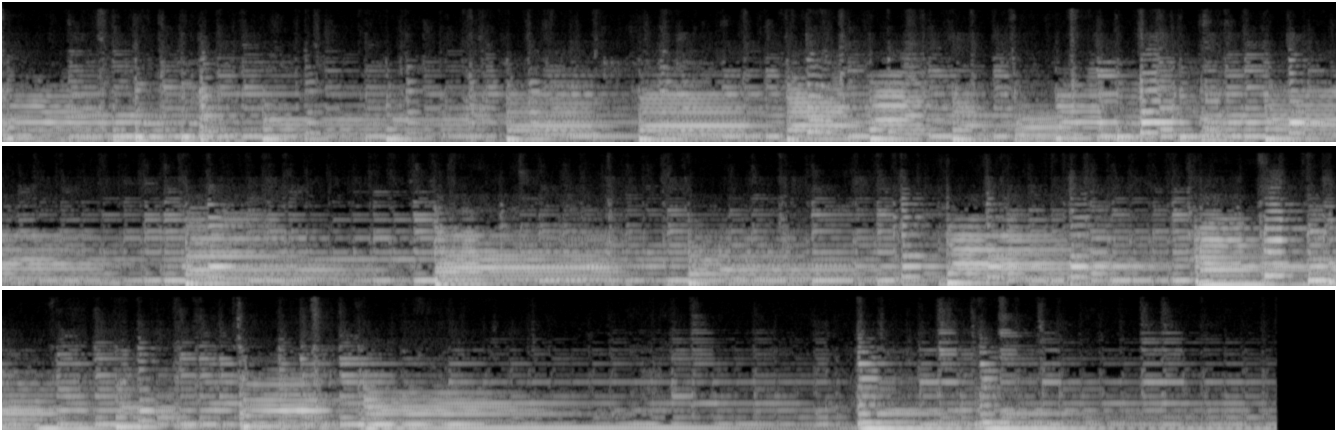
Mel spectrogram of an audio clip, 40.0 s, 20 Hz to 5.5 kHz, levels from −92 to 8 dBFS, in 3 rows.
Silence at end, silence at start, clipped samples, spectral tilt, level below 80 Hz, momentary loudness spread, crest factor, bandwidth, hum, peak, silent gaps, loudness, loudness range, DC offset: 0.6 s; 0 s; under 0.1%; -14 dB/octave; -26 dBFS; 12 LU; 16 dB; 3.1 kHz; none; -4 dBFS; none; -21 LUFS; 6 LU; under 0.1%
